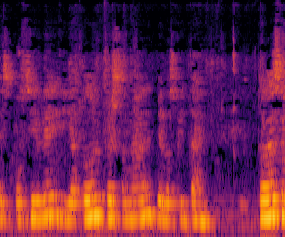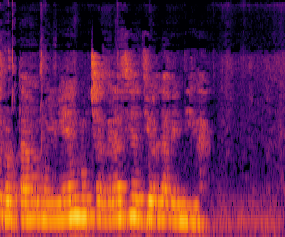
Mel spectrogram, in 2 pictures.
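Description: A young woman speaks calmly into a microphone, heard through a loudspeaker in a room.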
